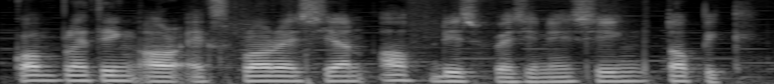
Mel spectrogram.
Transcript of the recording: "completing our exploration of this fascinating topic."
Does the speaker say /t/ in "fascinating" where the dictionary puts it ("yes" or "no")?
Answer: no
